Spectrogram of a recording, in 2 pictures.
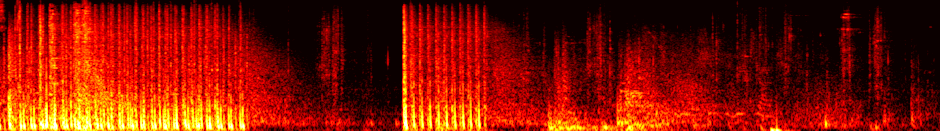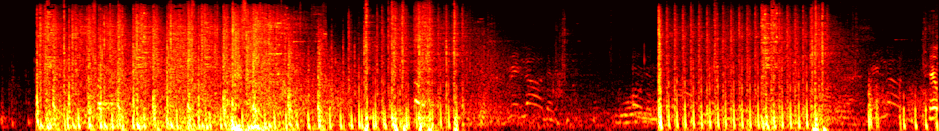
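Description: Apex Legends gunfight with dense bursts of automatic weapon fire, loud and rapid, broken by a few short lulls before the shooting resumes.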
